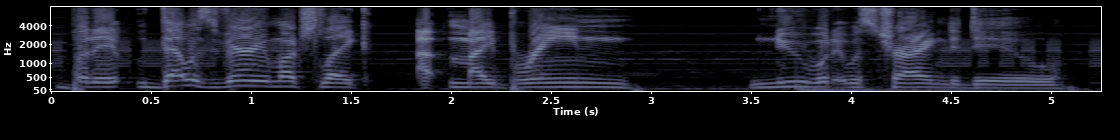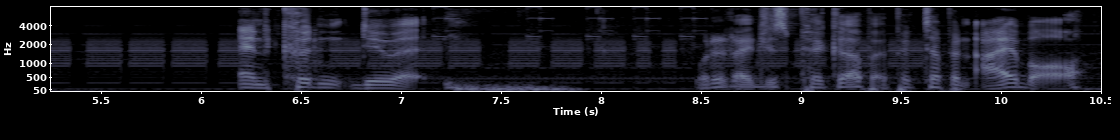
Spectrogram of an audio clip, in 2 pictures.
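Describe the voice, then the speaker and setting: A man's voice: on the high side, vocal fry. A man giving casual video game commentary as a streamer, thinking aloud in a musing, self-questioning way.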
